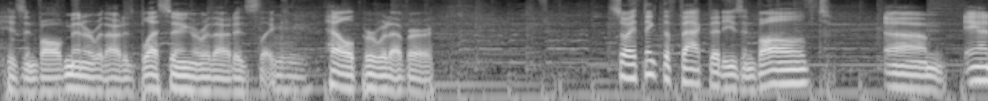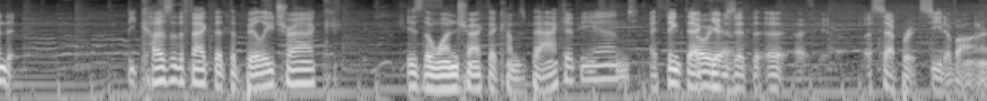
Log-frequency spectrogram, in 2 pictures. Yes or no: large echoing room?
no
